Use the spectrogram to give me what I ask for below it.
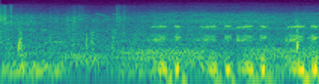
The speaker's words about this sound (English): Come on, frog, do it.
